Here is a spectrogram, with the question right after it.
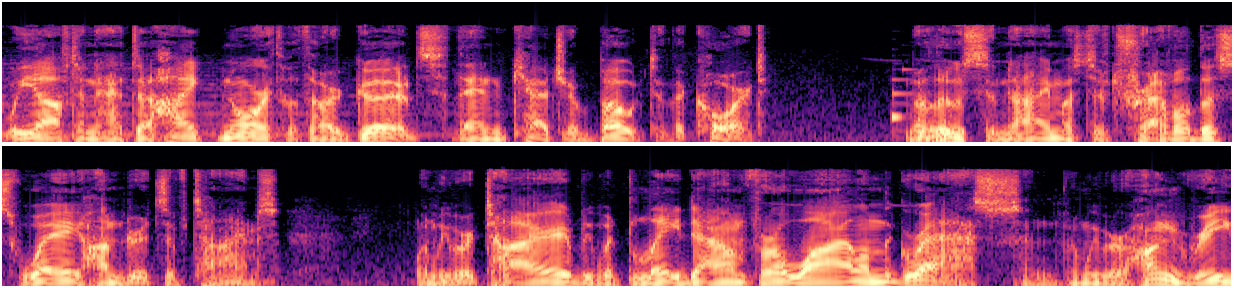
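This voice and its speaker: A man voicing an aging, loyal working man in a video game, modest and respectful, talking in a measured, nostalgic way. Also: low-pitched, fairly bright tone. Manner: measured, reminiscing. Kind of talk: video game character acting.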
